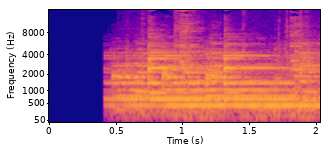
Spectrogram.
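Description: A bell ringing, starting about half a second in, its several tones sustaining steadily, with a couple of further strikes joining in.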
